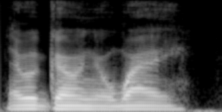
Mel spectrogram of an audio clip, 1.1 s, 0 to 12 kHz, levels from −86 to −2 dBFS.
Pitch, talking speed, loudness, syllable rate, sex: 100 Hz, 215 wpm, -15 LUFS, 6.1 syllables/s, male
